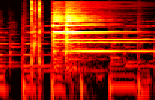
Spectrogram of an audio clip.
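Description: Two quick click sound effects, then a bright bell chime that rings out and fades: the bell-ding effect of an animated subscribe button and notification bell.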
